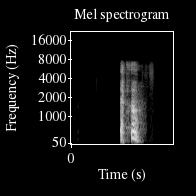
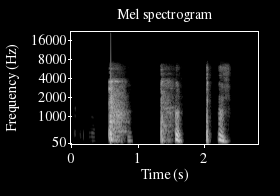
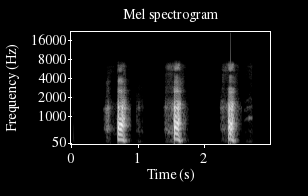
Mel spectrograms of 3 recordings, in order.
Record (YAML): cough_length: 1.5 s
cough_amplitude: 23450
cough_signal_mean_std_ratio: 0.25
three_cough_length: 2.8 s
three_cough_amplitude: 10172
three_cough_signal_mean_std_ratio: 0.33
exhalation_length: 3.0 s
exhalation_amplitude: 27818
exhalation_signal_mean_std_ratio: 0.25
survey_phase: beta (2021-08-13 to 2022-03-07)
age: 18-44
gender: Male
wearing_mask: 'No'
symptom_cough_any: true
symptom_runny_or_blocked_nose: true
symptom_fatigue: true
symptom_headache: true
symptom_loss_of_taste: true
symptom_onset: 2 days
smoker_status: Never smoked
respiratory_condition_asthma: false
respiratory_condition_other: false
recruitment_source: Test and Trace
submission_delay: 1 day
covid_test_result: Positive
covid_test_method: RT-qPCR
covid_ct_value: 23.3
covid_ct_gene: ORF1ab gene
